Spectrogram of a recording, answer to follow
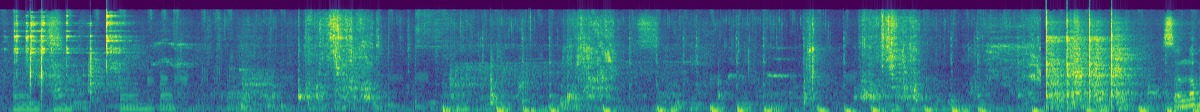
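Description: Metal spoon stirring a thick, heavy stew in a steel pot, scraping and clinking against the pot's bottom and sides in uneven strokes, loudest near the end. The salt and seasoning are being worked into the dish.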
